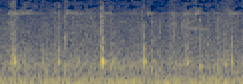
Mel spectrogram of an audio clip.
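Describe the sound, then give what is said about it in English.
Horse hooves clip-clop as a horse-drawn chuck wagon rides through the city streets of Calgary during the Stampede. The strikes are light and steady, with a faint rumble of the wagon underneath. “The sound you hear is what it's like to ride a chuck wagon through the streets of Calgary.”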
